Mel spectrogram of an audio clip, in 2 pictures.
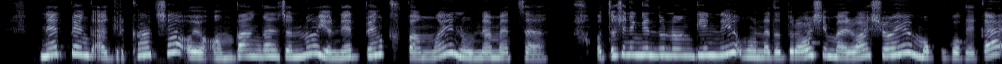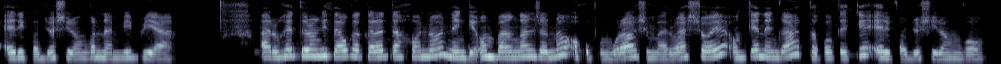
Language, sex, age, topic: Oshiwambo, female, 18-24, finance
